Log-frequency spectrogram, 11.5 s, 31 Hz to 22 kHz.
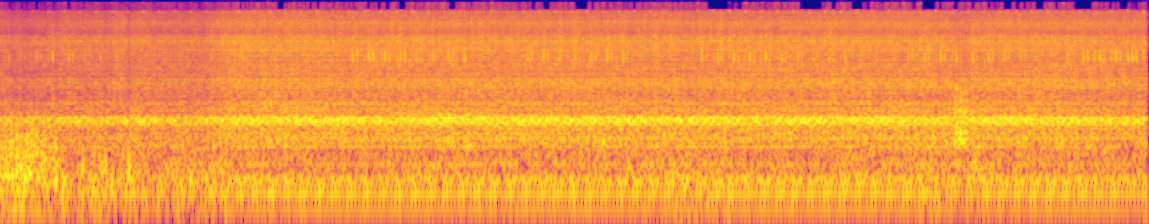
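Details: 2015 Subaru WRX STI at a steady idle with a faint, fairly regular light knock riding over the engine note and not changing speed; an engine knock being troubleshot.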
